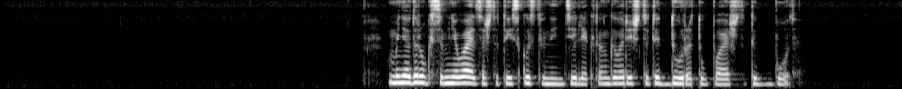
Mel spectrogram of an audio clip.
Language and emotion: Russian, angry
